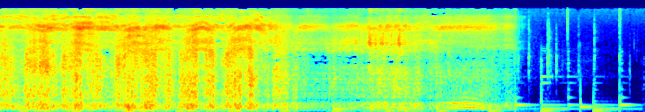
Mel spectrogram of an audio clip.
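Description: Handheld butane canister torch burning with a loud rushing hiss. The hiss cuts off suddenly about five seconds in, followed by a few light clicks.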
